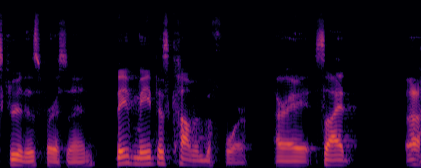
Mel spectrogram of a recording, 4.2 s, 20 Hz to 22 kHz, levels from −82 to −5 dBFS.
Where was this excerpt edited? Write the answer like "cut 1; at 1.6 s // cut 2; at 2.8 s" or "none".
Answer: cut 1; at 1.0 s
